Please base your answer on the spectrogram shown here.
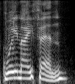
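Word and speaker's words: Guinaifen: at this name, Rhythm, if you never heard the pronunciation of her name, you would be struggling. From my knowledge of the way that you pronounce words, you would be struggling. But it's Gwei Nai Fen, which is a nice name.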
